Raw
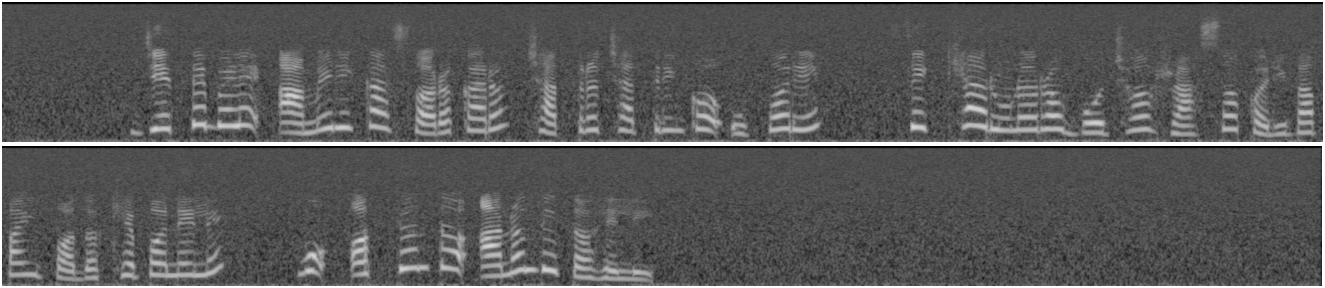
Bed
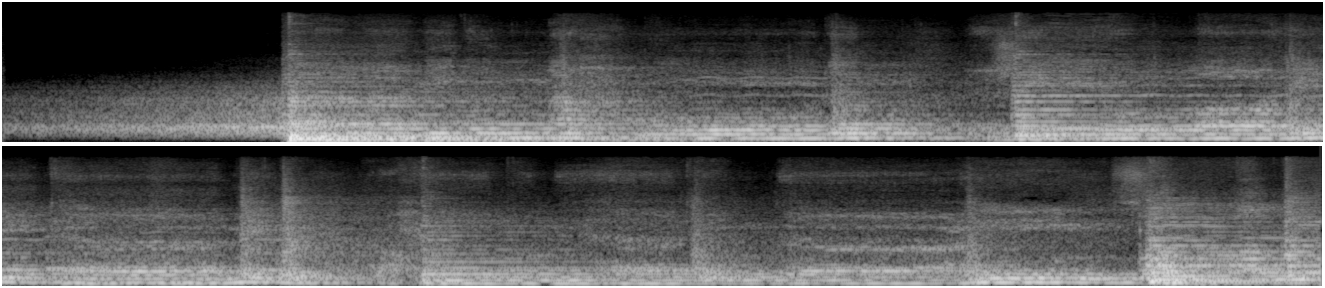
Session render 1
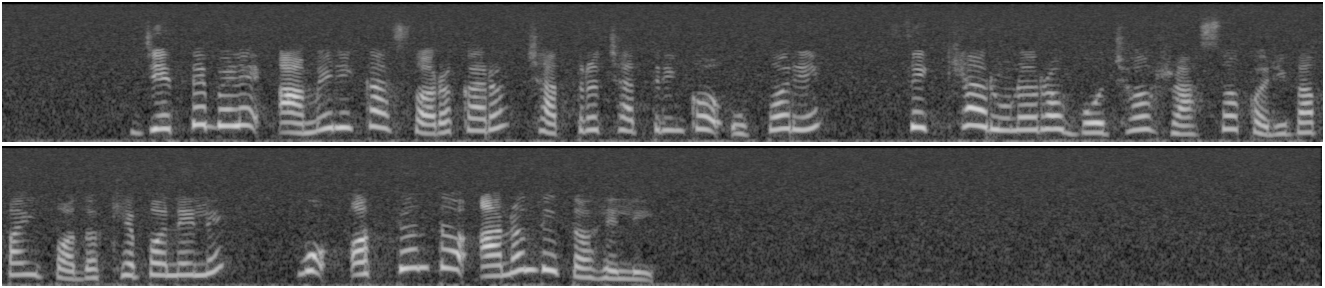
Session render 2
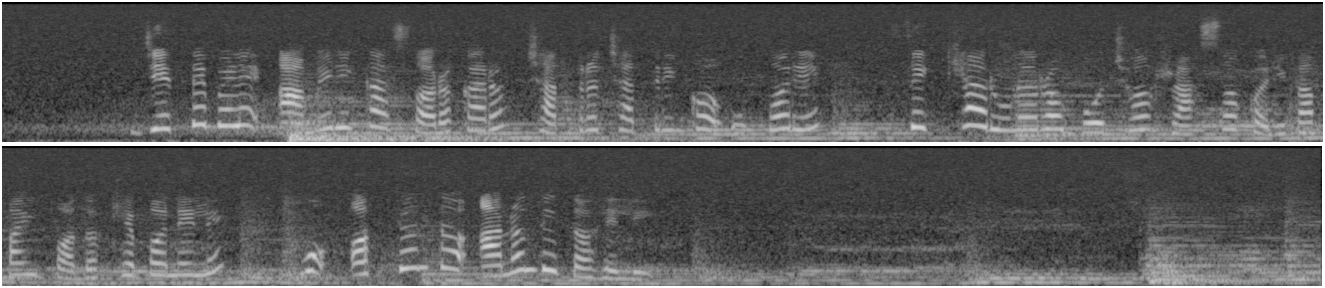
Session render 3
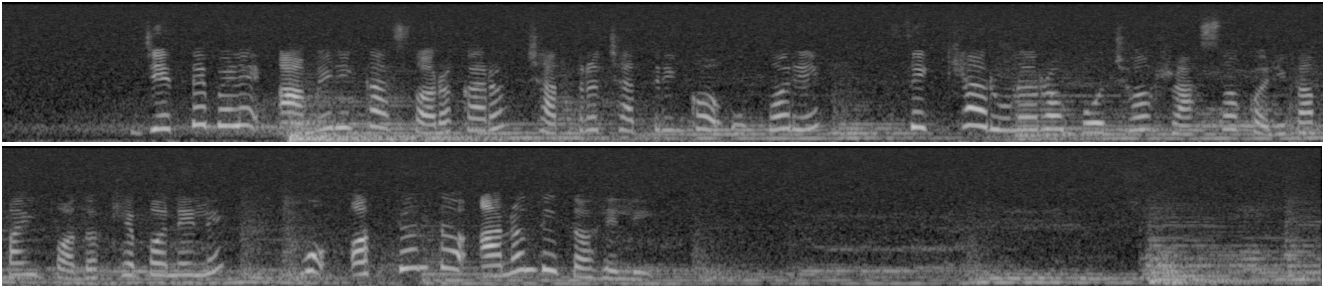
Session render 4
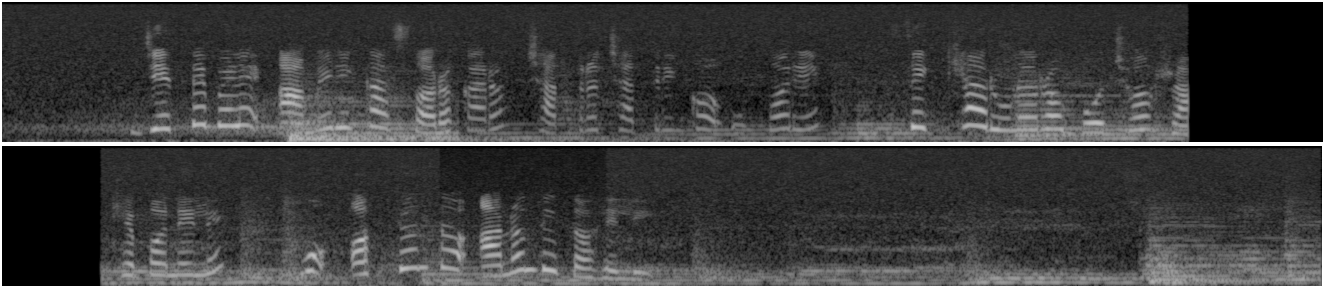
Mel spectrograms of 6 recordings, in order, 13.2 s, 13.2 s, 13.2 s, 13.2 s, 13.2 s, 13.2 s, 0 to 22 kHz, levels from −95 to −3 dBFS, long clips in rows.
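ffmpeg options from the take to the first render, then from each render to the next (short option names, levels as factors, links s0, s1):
-af "afftdn=nr=6:nf=-44"
-filter_complex "[1:a]volume=0.237[s0];[0:a][s0]amix=inputs=2:normalize=0"
-af "volume=0.447"
-filter_complex "[0:a]asettb=1/sr,asplit=3[s0][s1][s2];[s0]atrim=end=2.294[s3];[s1]atrim=start=2.29:end=4.29,asetpts=PTS-STARTPTS,afade=t=in:d=0.004:c=qsin,afade=t=out:st=1.996:d=0.004:c=qsin,equalizer=f=320:w=0.31:g=-12.5[s4];[s2]atrim=start=4.286[s5];[s3][s4]acrossfade=d=0.004:c1=hsin:c2=qsin[s6];[s6][s5]acrossfade=d=0.004:c1=qsin:c2=hsin,asettb=1/sr,asplit=3[s7][s8][s9];[s7]atrim=end=8.804[s10];[s8]atrim=start=8.8:end=9.64,asetpts=PTS-STARTPTS,afade=t=in:d=0.004:c=qsin,afade=t=out:st=0.836:d=0.004:c=qsin,highshelf=f=4500:g=-6.5[s11];[s9]atrim=start=9.636[s12];[s10][s11]acrossfade=d=0.004:c1=hsin:c2=qsin[s13];[s13][s12]acrossfade=d=0.004:c1=qsin:c2=hsin,asplit=3[s14][s15][s16];[s14]atrim=end=5.94,asetpts=PTS-STARTPTS,afade=t=out:st=5.936:d=0.004:c=hsin[s17];[s15]atrim=start=5.94:end=7.11,asetpts=PTS-STARTPTS,volume=0[s18];[s16]atrim=start=7.11,asetpts=PTS-STARTPTS,afade=t=in:d=0.004:c=hsin[s19];[s17][s18][s19]concat=n=3:v=0:a=1"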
